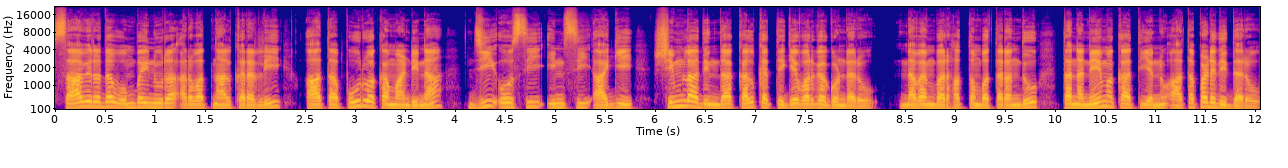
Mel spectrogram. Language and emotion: Kannada, neutral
